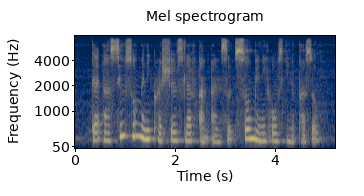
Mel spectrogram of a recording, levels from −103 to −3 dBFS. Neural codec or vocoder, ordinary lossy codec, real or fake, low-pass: codec, 24 kHz, 6 kbps, HILCodec; none; fake; 7.2 kHz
